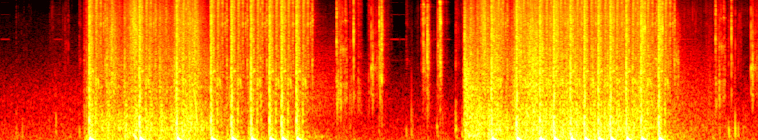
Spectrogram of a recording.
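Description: A silenced pistol fires quick shots.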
